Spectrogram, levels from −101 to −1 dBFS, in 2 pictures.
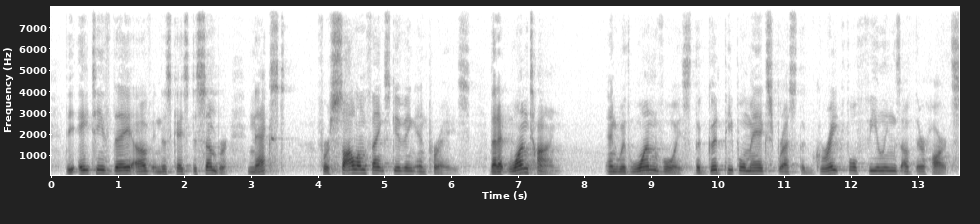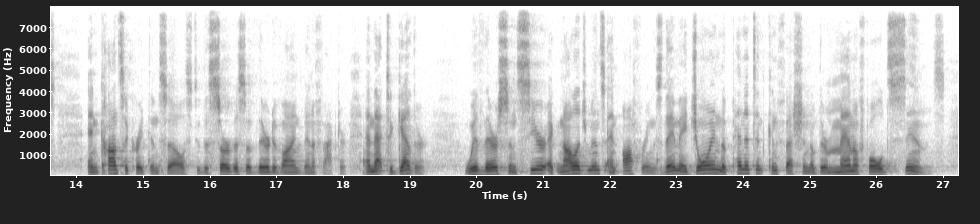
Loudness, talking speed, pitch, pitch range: -35 LUFS, 135 wpm, 130 Hz, 115-155 Hz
